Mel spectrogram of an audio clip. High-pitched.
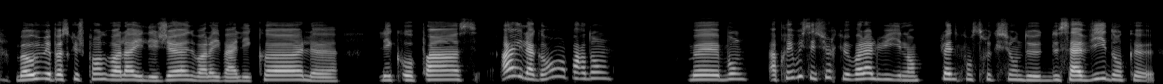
Yes: high, 215 Hz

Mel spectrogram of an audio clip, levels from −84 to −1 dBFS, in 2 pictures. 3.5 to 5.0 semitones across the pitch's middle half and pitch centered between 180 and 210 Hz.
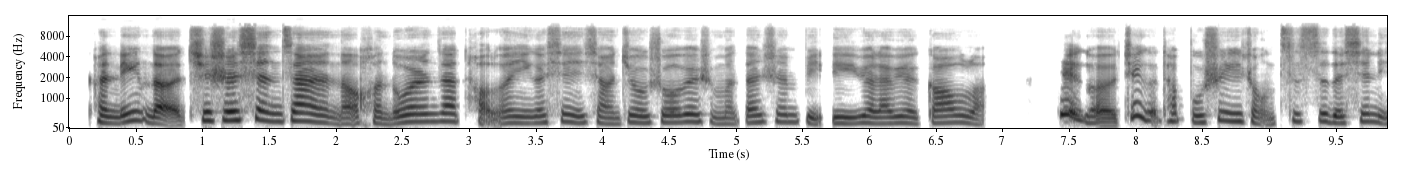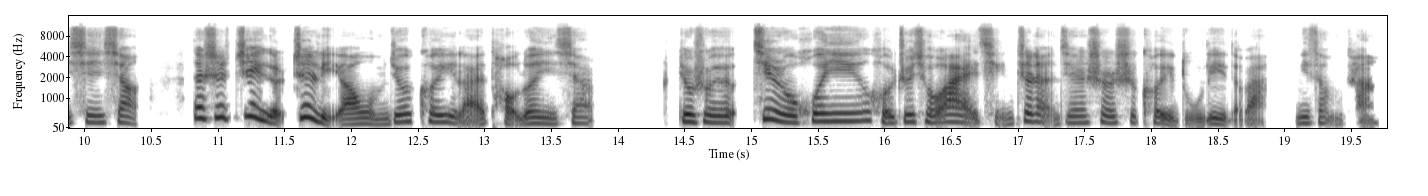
No: average, 4.1 semitones; high, 230 Hz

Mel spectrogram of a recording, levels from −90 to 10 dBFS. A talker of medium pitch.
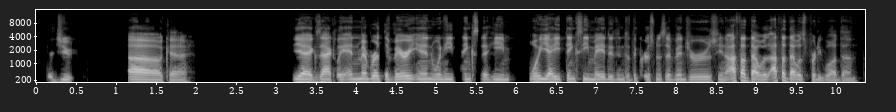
No: low, 120 Hz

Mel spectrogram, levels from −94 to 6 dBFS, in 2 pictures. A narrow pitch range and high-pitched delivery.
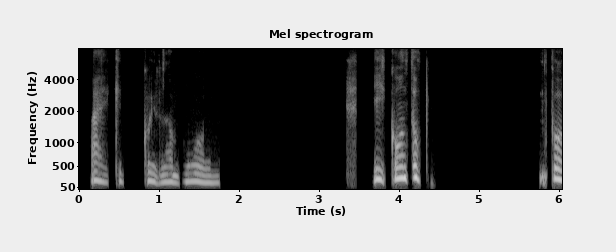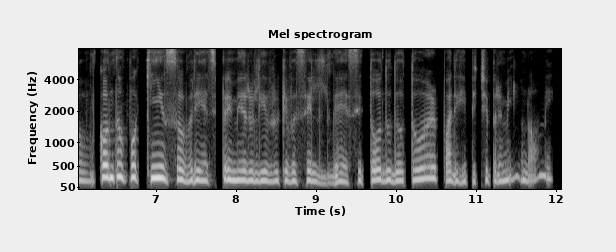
No: average, 4.0 semitones; high, 195 Hz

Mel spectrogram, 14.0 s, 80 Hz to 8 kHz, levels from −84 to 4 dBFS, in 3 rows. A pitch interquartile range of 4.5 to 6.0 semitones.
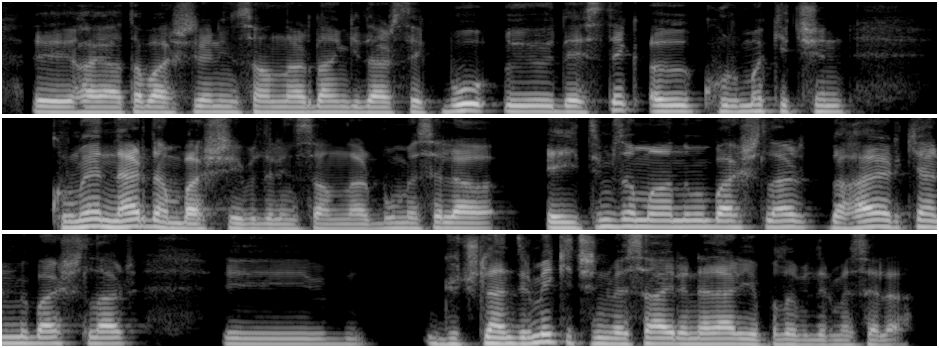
No: average, 2.7 semitones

